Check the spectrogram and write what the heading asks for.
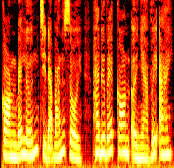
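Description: Kindly male fellow prisoners, read by a woman narrator, speaking with pity and worry. They give gentle advice. The sound is close and dry. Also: mid-range voice, moderate pace, no echo, lightly acted. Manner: pitying, advising. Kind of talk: storybook reading.

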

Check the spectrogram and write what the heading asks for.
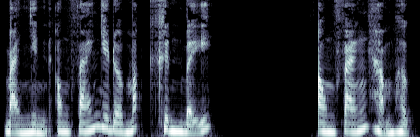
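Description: A woman narrating a story in a steady, expressive reading voice. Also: on the low side, measured pace, no echo, studio quality.

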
